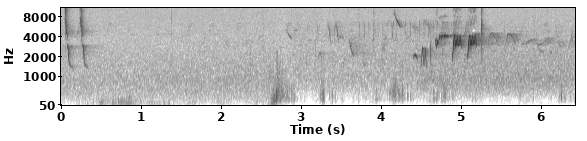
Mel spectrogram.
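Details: Nightingale among the bushes on 27 April 2021, seen perched while singing; scattered soft notes under rustling and handling thumps, then a bright, loud warbled phrase near the end.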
